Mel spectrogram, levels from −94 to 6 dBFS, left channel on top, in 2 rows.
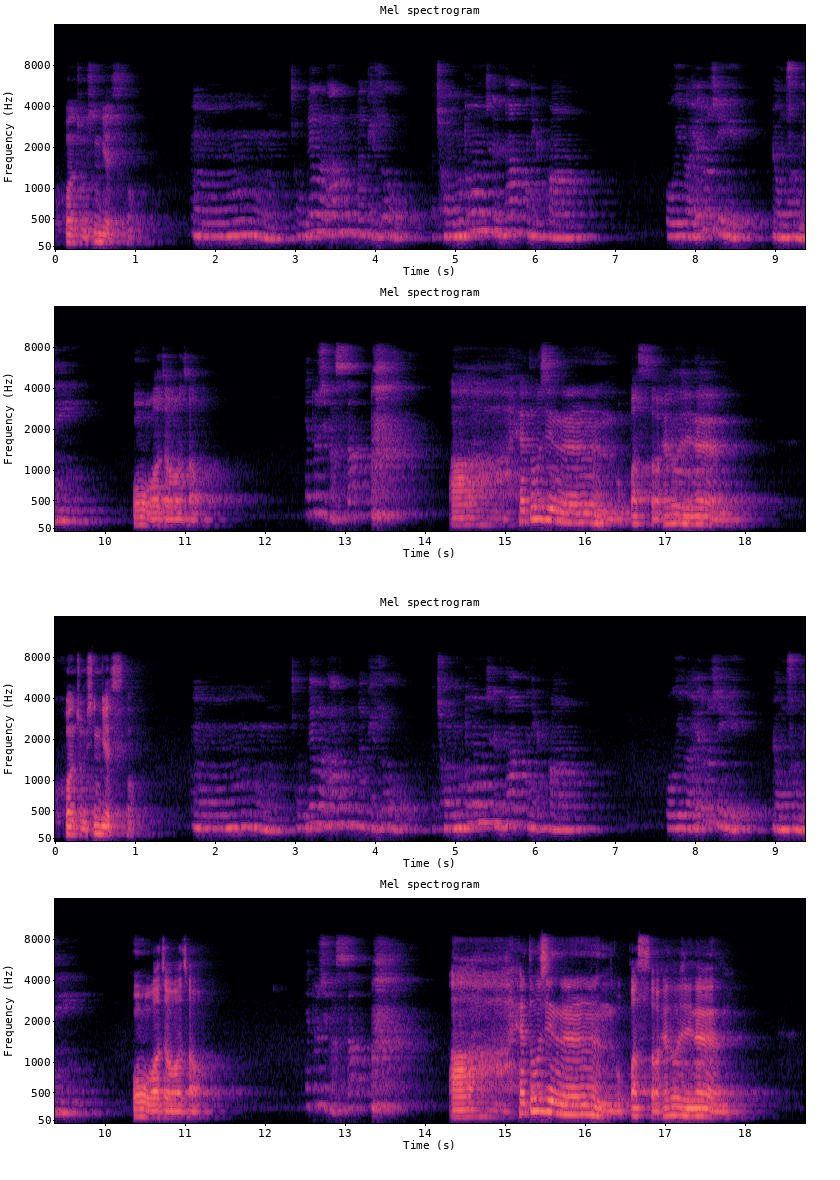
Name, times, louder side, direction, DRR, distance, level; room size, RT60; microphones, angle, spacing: voice 1, 0.1-1.0 10.4-11.3 14.3-17.8, right 6 dB, 85° right, 0.3 m, -29 dB
voice 2, 1.7-4.4 4.7-6.6 7.6-8.6 9.0-9.7 12.5-13.9 17.0-17.5, equal, 50° left, 2.1 m, -40 dB
6.4 x 5.4 x 4.4 m
head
